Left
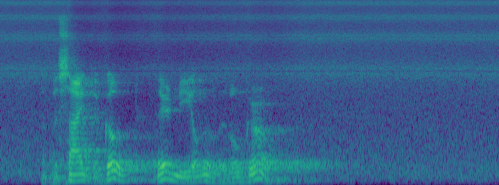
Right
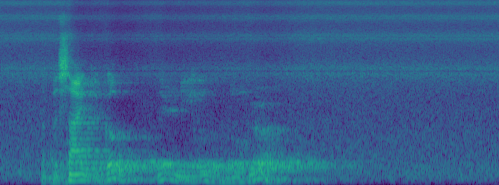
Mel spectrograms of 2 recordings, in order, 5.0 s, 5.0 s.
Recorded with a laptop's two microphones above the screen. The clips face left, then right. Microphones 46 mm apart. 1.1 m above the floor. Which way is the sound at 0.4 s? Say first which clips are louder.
Left 2 dB; centre (ahead or behind).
